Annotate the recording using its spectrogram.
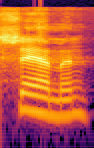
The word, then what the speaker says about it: Salmon: It's spelled like salmon, but don't say it like that because people will think you're weird. It's Salmon, okay?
